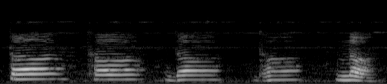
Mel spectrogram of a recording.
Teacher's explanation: जिभेचा शेंडा सरळ आणि मुखात आपल्या समोरील दातांना स्पर्श करतो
